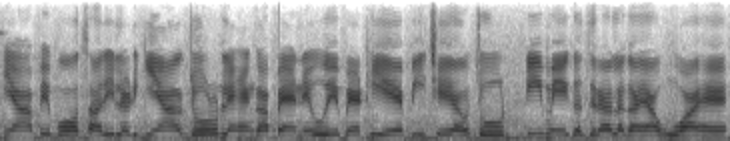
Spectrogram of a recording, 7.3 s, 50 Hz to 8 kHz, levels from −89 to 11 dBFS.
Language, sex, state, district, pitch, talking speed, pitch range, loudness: Hindi, female, Rajasthan, Bikaner, 235 Hz, 155 wpm, 230-245 Hz, -12 LUFS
